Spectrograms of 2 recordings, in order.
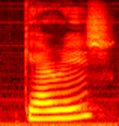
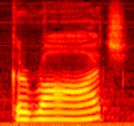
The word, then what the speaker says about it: garage: 저거 단어 garage. 하나 garage 발음 두 개다. garage garage 3번.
